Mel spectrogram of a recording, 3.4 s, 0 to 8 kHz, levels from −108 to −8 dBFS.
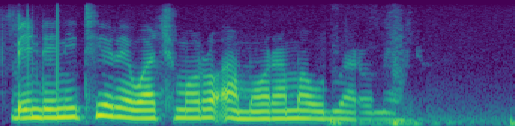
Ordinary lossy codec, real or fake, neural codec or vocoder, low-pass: none; real; none; 7.2 kHz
